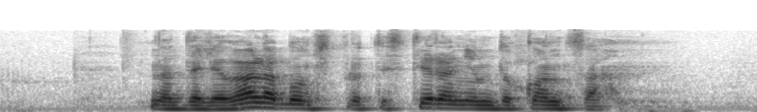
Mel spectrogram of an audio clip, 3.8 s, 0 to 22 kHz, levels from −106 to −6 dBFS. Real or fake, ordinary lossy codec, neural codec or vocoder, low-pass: real; none; none; 7.2 kHz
